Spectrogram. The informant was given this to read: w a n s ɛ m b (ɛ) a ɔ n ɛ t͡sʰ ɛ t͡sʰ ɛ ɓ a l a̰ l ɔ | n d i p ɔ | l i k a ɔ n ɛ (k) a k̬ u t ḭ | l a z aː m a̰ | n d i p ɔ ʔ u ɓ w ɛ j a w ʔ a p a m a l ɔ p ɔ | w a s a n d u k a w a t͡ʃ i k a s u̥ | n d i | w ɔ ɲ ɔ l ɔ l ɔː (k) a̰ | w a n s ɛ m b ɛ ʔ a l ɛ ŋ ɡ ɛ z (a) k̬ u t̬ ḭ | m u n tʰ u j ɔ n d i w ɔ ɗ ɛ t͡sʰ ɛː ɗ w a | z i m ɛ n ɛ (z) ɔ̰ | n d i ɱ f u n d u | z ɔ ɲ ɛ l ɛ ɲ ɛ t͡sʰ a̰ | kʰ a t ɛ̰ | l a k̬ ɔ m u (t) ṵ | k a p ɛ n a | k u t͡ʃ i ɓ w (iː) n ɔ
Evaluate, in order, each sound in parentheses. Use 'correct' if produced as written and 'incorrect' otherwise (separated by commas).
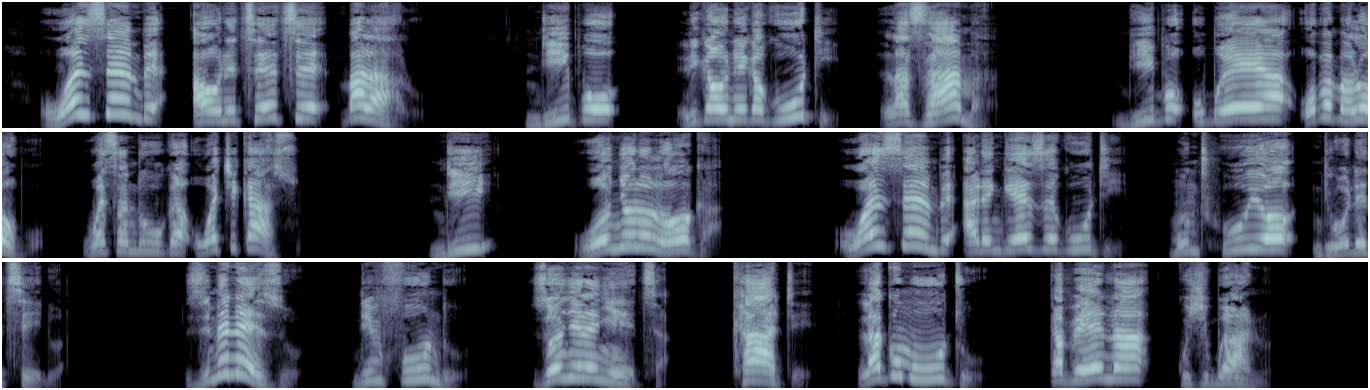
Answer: correct, correct, correct, incorrect, correct, correct, incorrect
